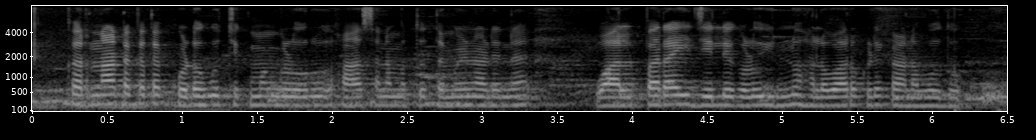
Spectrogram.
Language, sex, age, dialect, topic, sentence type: Kannada, female, 25-30, Dharwad Kannada, agriculture, statement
